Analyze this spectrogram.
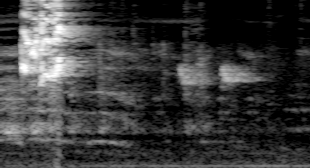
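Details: Green Fischer's lovebird chirping: one loud, harsh, noisy burst, then two short, thin, level chirps about a quarter-second apart. A quiet background otherwise.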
